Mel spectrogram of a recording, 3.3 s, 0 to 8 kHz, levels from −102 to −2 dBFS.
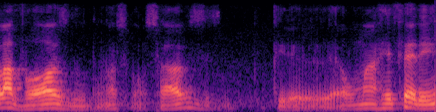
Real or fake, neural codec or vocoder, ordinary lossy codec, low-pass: real; none; Opus, 16 kbps; 7.2 kHz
